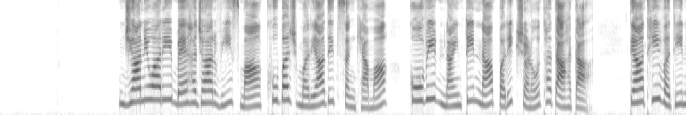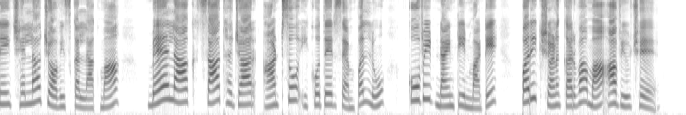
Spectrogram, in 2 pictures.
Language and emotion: Gujarati, neutral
